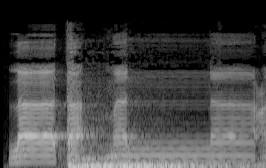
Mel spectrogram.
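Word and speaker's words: لا تأمنا: Ismam itu artinya memonyongkan dua bibir di tengah-tengah dengung sebagai isyarat bahwa kata la ta'manna berasal dari kata la ta'manuna. Nah, cara bacanya saat di bagian nun tasydid monyongkan kedua bibir kita seperti ini.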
